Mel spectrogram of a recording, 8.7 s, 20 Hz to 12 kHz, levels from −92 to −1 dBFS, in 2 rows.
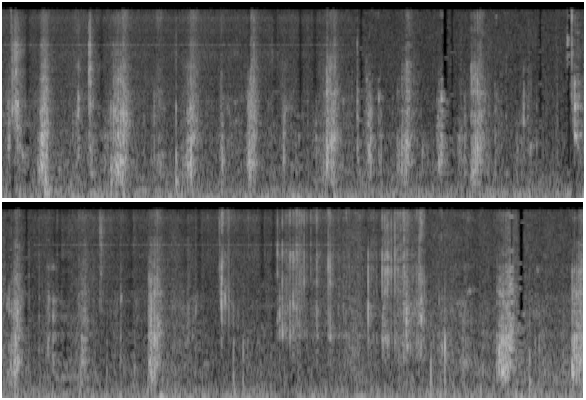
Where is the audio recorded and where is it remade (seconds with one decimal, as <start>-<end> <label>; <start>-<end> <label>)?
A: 0.0-2.6 remade; 2.6-4.6 recorded; 4.6-6.9 remade; 6.9-8.7 recorded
